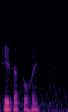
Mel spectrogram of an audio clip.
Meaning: 1. to evaporate 2. to vanish into thin air, to disappear
- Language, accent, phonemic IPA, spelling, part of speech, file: French, France, /e.va.pɔ.ʁe/, évaporer, verb, Fr-Évaporer.ogg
